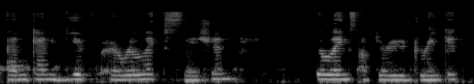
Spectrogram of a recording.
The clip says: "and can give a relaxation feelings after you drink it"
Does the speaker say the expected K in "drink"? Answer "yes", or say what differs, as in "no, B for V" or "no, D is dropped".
yes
